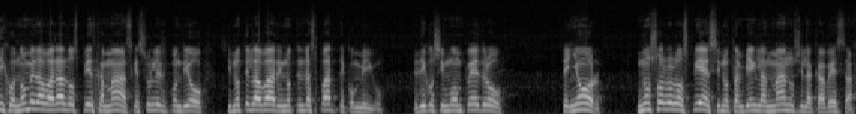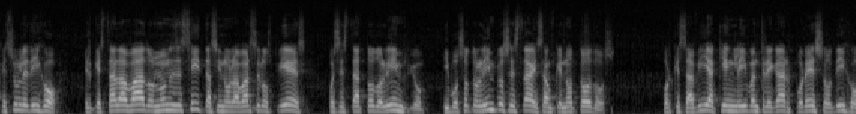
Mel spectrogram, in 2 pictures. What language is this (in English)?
Spanish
